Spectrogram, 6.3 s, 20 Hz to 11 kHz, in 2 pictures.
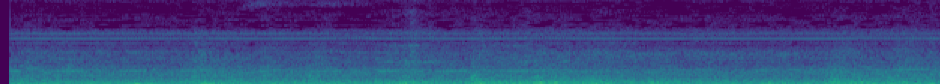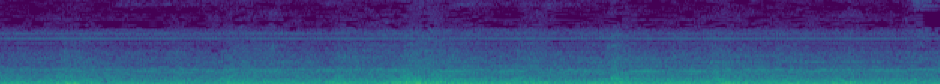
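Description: Steady low rumble of a Long Island Rail Road M7 electric commuter train running in on the rails as it approaches the platform.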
